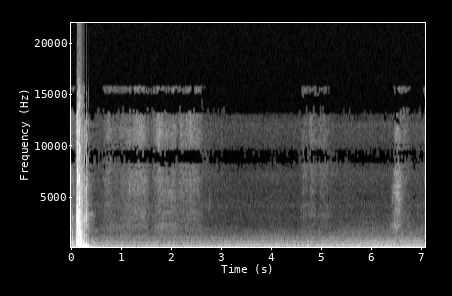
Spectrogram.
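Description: A sharp thump right at the start, then the steady low rumble of a car's idling engine heard inside the cabin.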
